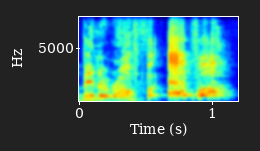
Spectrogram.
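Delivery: mock high squeal. Mock exaggerated drawl.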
